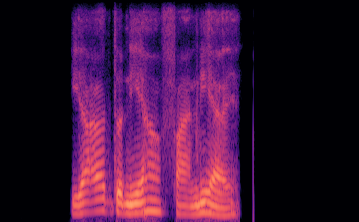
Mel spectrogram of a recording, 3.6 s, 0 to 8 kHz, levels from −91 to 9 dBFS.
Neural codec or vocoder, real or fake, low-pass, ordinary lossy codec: codec, 16 kHz, 0.8 kbps, ZipCodec; fake; 7.2 kHz; Opus, 16 kbps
